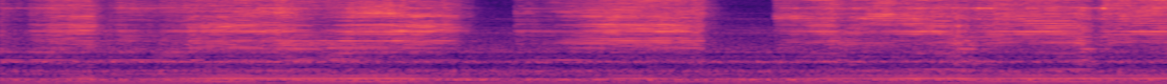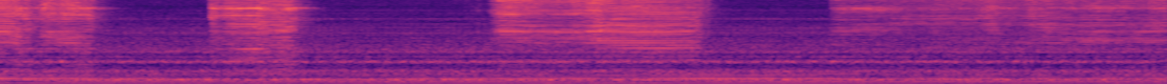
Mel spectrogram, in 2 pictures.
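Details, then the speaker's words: Aluminum oxide acrylic trimming wheel grinding a labial-acrylic orthodontic retainer to thin it; steady rasping that rises and falls as the piece is pressed, with suction hum. "So what I'm doing is thinning it down to pretty close to where I want it. You don't want it too thin that it breaks, but you don't want it too thick that the patient will never wear it."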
